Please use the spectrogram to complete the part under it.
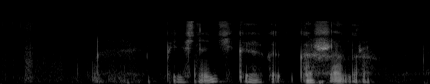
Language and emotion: Russian, neutral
